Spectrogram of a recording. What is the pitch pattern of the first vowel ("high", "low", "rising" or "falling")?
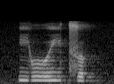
high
